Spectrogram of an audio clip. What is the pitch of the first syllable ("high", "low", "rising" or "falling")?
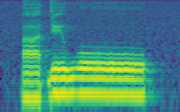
low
